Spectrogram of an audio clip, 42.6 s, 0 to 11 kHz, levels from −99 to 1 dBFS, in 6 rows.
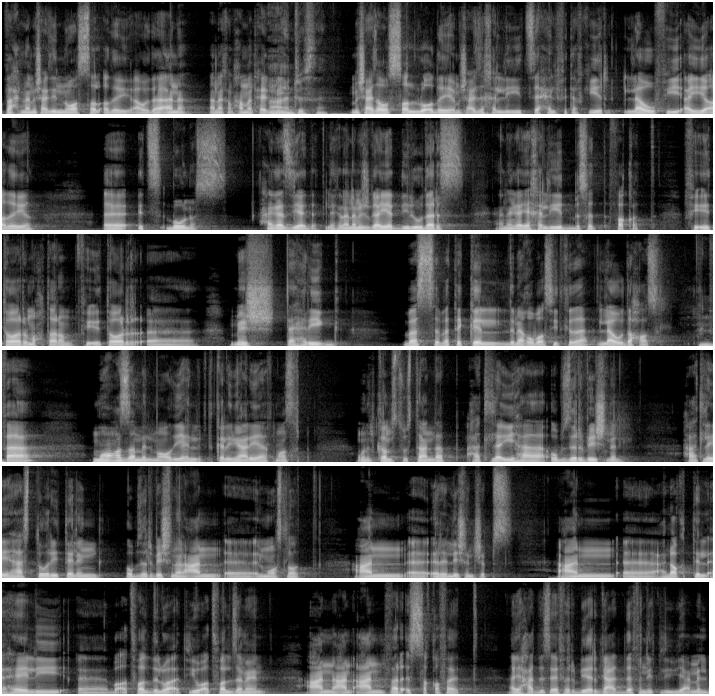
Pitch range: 95-115 Hz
